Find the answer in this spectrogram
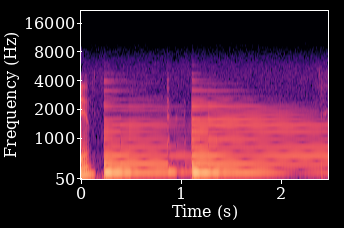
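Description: Steel-string acoustic guitar's open third (G) string plucked twice with a thumb downstroke. The second note comes about a second after the first, and each rings on and slowly fades.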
